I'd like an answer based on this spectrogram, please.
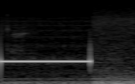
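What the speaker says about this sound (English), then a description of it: "I really don't like the beeping." A single sustained electronic beep, a steady pure tone held for almost a second before cutting off abruptly, leaving faint background noise.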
